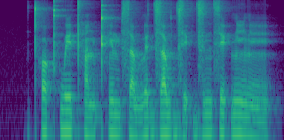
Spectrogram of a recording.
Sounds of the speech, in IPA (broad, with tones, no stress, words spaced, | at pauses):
t̪ʰɔ˧kʰwe˦t̪ʰã˨˩n kʰẽ˧msa˨˩wlə˦ d͡za˦w d͡ze˨ʔd͡zə˦nse˦ʔ lĩ˦lẽ˨˩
